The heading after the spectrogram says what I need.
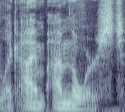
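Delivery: crestfallen, deflated, downcast dejected tone. Retelling a scene where Mark looks in the mirror: imitating crestfallen Mark.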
